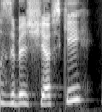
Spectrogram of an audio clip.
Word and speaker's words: Zbyszewski: This episode was written by Paul Zbyszewski, and Lauren told me that's the right way to pronounce it.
